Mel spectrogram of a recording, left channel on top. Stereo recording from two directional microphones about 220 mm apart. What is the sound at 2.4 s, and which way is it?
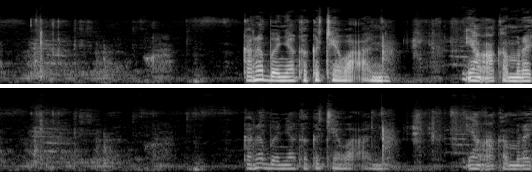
Speech, 45° left (ahead or behind).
